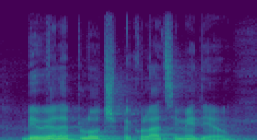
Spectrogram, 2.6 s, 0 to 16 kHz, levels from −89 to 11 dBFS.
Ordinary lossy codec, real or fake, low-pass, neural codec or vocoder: none; real; 14.4 kHz; none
